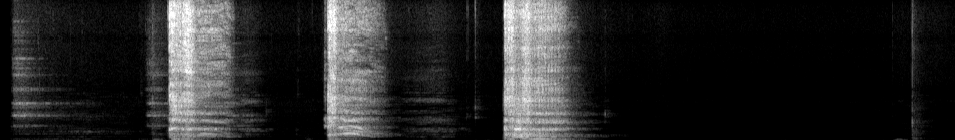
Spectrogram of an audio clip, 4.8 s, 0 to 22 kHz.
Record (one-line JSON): {"cough_length": "4.8 s", "cough_amplitude": 32768, "cough_signal_mean_std_ratio": 0.32, "survey_phase": "beta (2021-08-13 to 2022-03-07)", "age": "65+", "gender": "Female", "wearing_mask": "No", "symptom_none": true, "smoker_status": "Ex-smoker", "respiratory_condition_asthma": true, "respiratory_condition_other": false, "recruitment_source": "REACT", "submission_delay": "3 days", "covid_test_result": "Negative", "covid_test_method": "RT-qPCR", "influenza_a_test_result": "Negative", "influenza_b_test_result": "Negative"}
